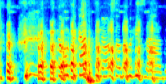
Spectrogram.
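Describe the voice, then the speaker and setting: A woman's high-pitched voice at a very slow pace, with ordinary pitch variation. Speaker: marriage advice live host. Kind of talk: casual live chat with couple advice. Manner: speaking softly.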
